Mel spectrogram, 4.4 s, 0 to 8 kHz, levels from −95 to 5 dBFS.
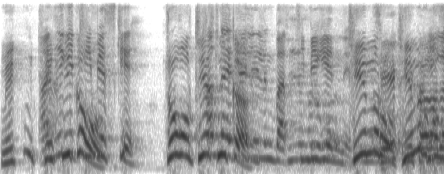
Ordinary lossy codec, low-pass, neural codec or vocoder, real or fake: none; 7.2 kHz; none; real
